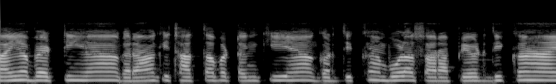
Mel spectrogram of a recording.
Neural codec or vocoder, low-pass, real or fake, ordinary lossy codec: none; 7.2 kHz; real; MP3, 64 kbps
